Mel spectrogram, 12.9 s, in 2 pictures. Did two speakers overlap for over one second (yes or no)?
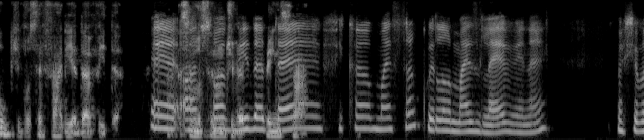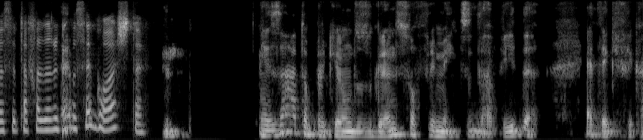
yes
